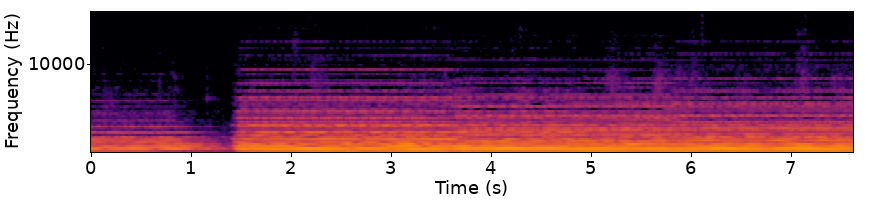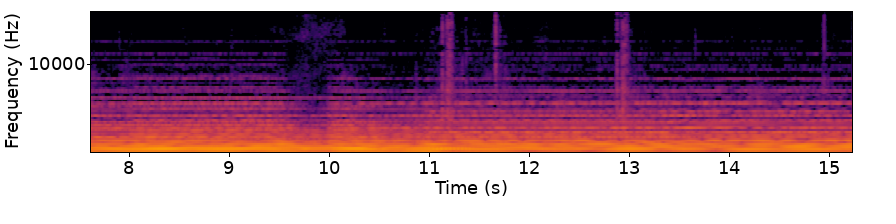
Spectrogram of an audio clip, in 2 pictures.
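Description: Organ playing slow, sustained chords. It breaks off briefly about a second in, then comes back in louder and fuller, moving from chord to chord every second or two.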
